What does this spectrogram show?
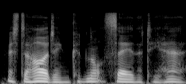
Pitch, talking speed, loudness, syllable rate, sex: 115 Hz, 260 wpm, -19 LUFS, 5.3 syllables/s, male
